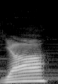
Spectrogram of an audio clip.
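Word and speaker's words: Я: here first one is ya which is um a backwards R it's a backwards capital r and it makes the y a sound ya as in yard now the next one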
